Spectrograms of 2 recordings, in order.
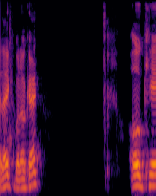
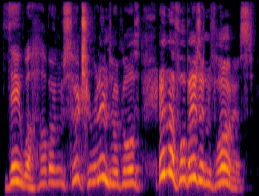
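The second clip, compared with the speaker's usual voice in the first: loud, higher outraged yell; furious yell; 7 semitones higher, 5 dB louder than usual. Acted. Professor furiously reports the forest scandal, yelling. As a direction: yell it in a fury. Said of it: "he yelled in a furious voice".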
